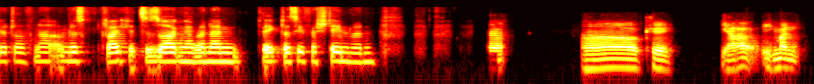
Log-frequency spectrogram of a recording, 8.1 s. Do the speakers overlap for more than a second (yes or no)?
no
